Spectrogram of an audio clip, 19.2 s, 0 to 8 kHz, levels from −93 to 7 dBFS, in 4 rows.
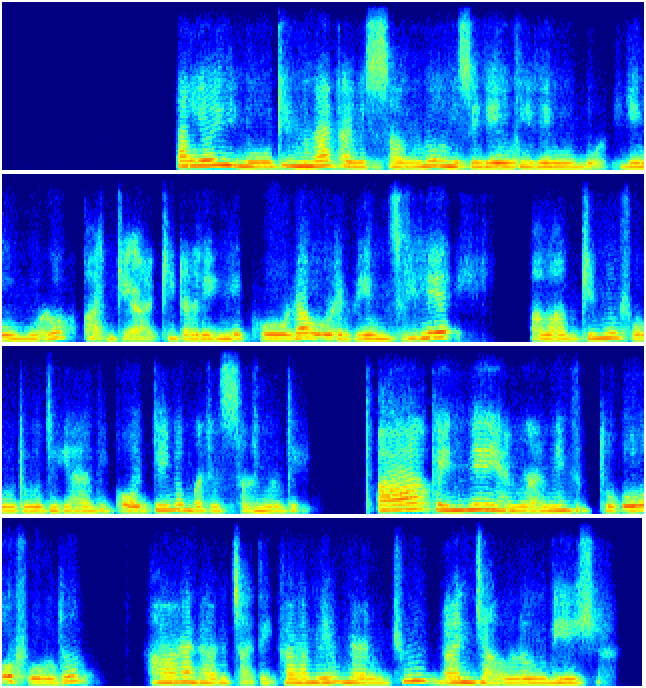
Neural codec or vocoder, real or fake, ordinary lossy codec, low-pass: codec, 16 kHz, 0.5 kbps, FreqCodec, smaller model; fake; Opus, 16 kbps; 7.2 kHz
